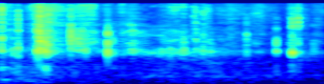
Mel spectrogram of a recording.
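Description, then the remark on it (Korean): Quiet papery crinkling and a few crisp rustles as a sheet of paper is folded and handled, with several brief sharp crackles spread over a second or two. “예를 들어 종이가 있으면 이 종이가 잘 꺾여져요, 안 꺾여져요? 잘 꺾여지죠?”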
